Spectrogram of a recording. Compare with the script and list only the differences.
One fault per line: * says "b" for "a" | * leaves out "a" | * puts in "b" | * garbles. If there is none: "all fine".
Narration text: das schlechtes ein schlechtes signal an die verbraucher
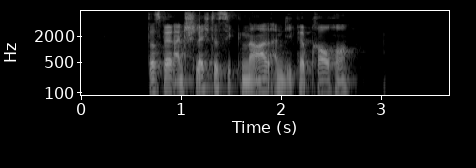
* says "wäre" for "schlechtes"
